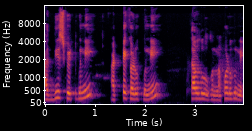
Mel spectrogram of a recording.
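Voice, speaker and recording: Her voice is a normal speaking voice, a woman's at medium pitch with ordinary pitch variation. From Andhra Pradesh, Guntur district. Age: 60s. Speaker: writer and cartoonist. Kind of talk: interview, life story.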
